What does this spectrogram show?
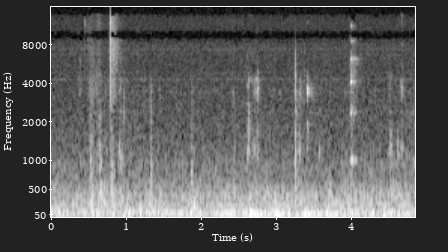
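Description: Faint close-up chewing of a bite of egg, with a few soft scattered clicks.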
